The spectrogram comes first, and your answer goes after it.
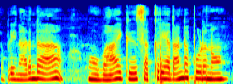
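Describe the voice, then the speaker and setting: A woman voicing a gentle, caring older mother in a cartoon web series, talking softly and reassuringly. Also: sits high, steady tone, a little fast, lightly acted.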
